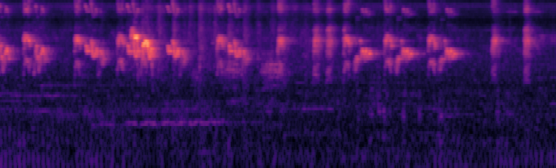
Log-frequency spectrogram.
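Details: Sooty-headed bulbul in song, giving a steady run of short, bubbly, slightly descending whistled phrases about twice a second over a faint low hum.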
